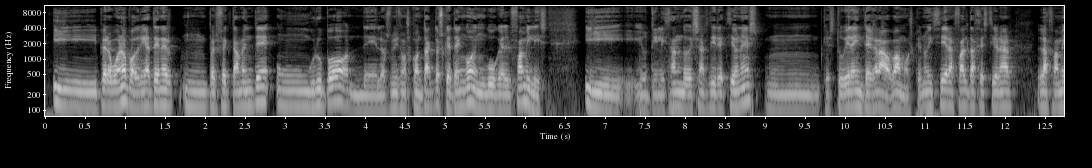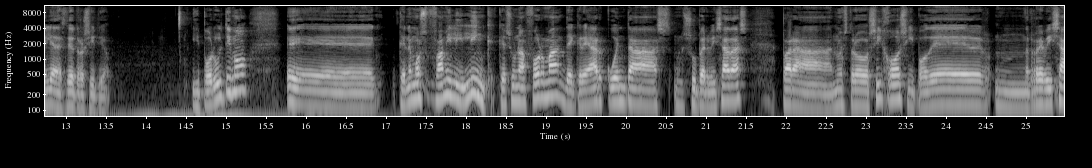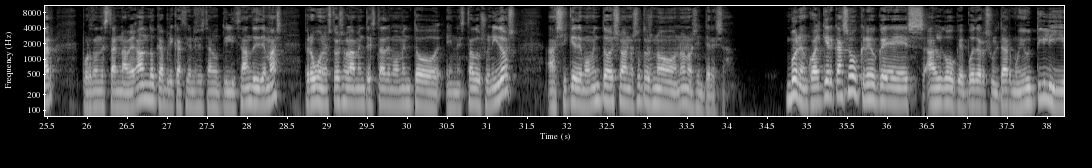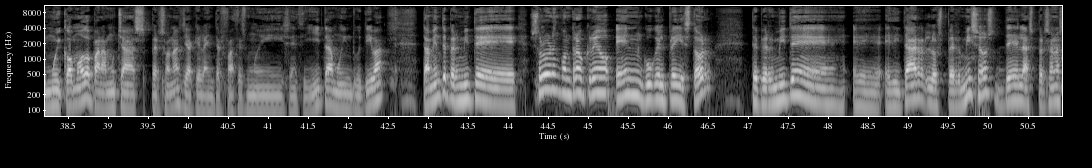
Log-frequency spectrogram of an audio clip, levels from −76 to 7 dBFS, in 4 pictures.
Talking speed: 160 wpm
